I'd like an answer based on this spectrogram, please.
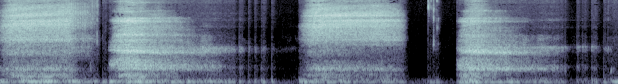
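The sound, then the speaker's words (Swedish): Two deep breaths, each a long, loud, breathy inhale followed by a sighing exhale, separated by brief silent pauses, with no talking. “Och så vill jag att du tar två djupa andetag.”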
